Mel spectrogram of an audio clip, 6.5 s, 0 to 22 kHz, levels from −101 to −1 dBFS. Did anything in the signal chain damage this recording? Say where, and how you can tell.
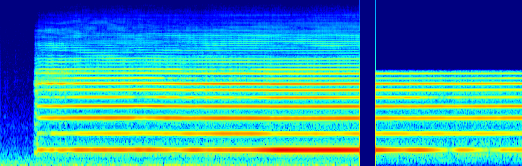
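Yes. At about 4.49 s the sound drops out for roughly 200 ms, then returns dull and boxy for the rest of the clip, with nothing above about 3.8 kHz and a new noise floor sitting about 40 dB under the signal. Loudness stays about the same, so it's not a gain change. That's most likely an input switched to a poorer device at the capture stage: a narrower-band mic or headset path with its own noise took over mid-recording.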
